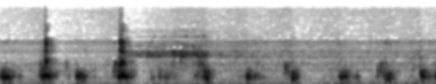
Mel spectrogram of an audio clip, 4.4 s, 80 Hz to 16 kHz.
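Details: Adult female's own heartbeat recorded with a home Doppler while trying to calm it with a breathing circle: whooshing beats about 79 a minute with uneven spacing, faint breathing; heart slows slightly but mostly very irregular rhythm.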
